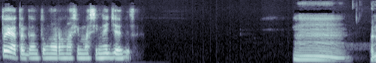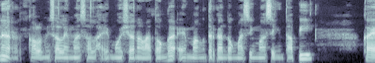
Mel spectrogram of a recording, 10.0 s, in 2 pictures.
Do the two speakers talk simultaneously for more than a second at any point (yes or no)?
no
